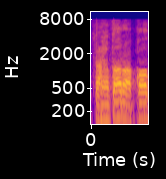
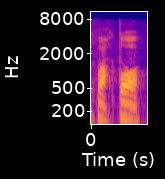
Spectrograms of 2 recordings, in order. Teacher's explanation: لابد من ايه من تدقيق التاء مع الهمس · Shown in: first take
